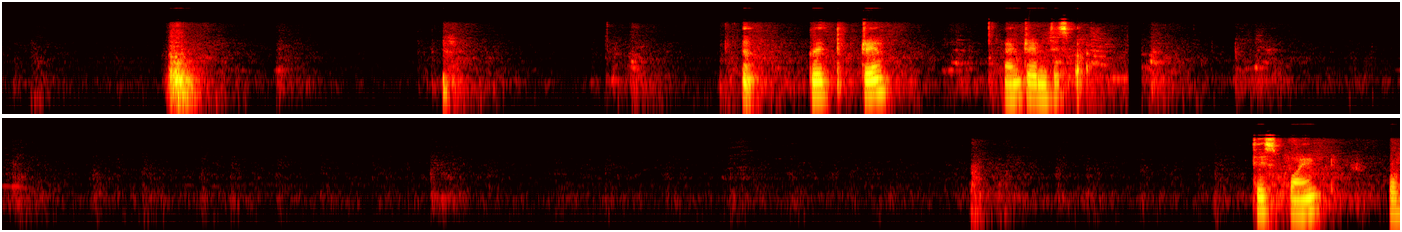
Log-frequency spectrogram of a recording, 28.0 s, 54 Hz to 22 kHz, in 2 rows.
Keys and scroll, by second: 6.0 Escape, 11.9 ctrl+z, 13.0 Escape, 13.6 Escape.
